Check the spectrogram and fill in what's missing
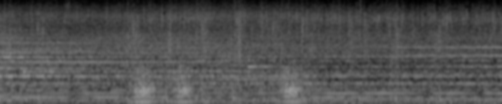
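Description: Cold rain falls steadily in Disco Elysium, a soft continuous patter with a few louder drip-like bursts over a steady ambient hum.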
